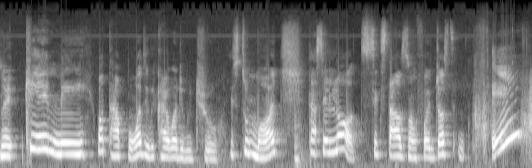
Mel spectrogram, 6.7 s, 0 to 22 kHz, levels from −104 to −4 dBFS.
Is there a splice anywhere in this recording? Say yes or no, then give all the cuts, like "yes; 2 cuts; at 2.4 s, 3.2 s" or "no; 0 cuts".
no; 0 cuts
